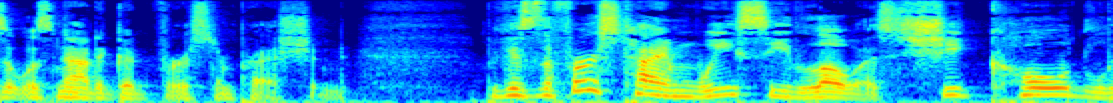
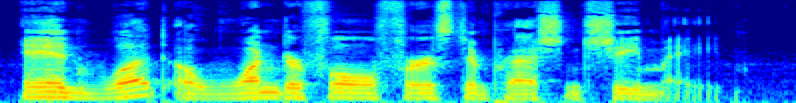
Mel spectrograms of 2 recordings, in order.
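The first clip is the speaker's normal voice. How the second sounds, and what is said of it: Sarcastic tone. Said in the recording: “he said sarcastically”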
